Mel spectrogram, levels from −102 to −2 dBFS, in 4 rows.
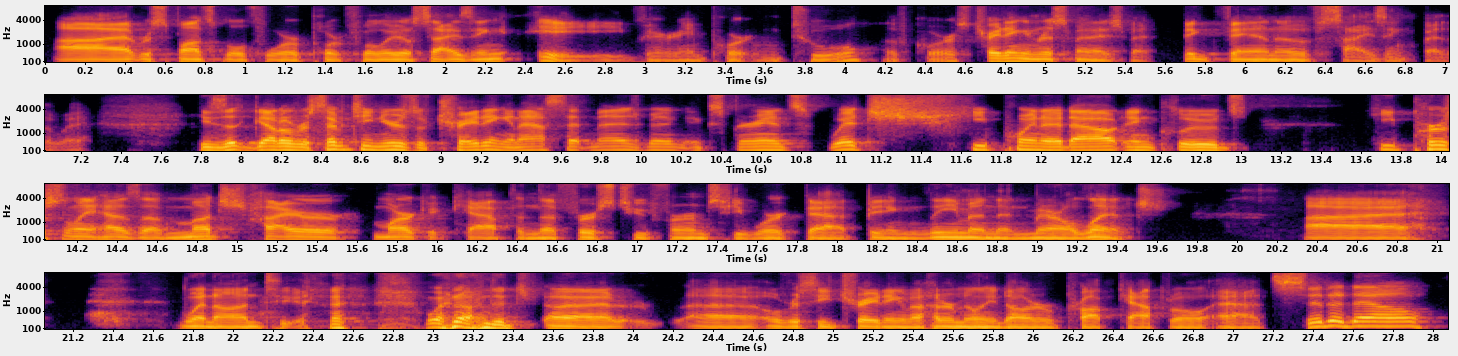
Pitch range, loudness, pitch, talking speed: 85-130 Hz, -23 LUFS, 100 Hz, 165 wpm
